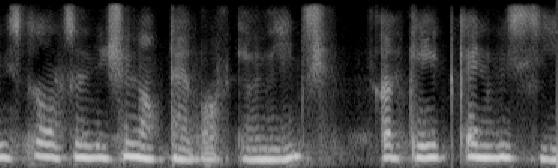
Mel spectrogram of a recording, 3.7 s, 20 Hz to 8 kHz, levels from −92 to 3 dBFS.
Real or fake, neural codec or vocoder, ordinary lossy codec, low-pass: fake; codec, 16 kHz, 1 kbps, FreqCodec, smaller model; none; 7.2 kHz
